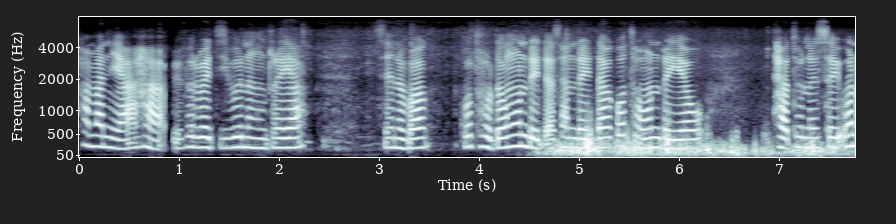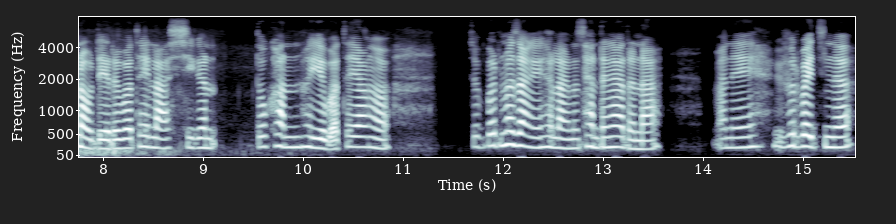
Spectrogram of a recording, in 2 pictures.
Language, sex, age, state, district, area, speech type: Bodo, female, 18-30, Assam, Baksa, rural, spontaneous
